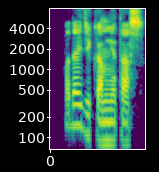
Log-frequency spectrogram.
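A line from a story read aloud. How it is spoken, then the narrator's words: Soft voice. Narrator (Russian): мягко сказал маг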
